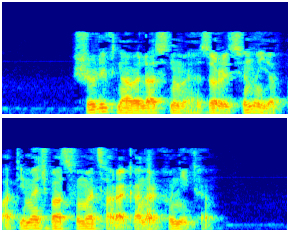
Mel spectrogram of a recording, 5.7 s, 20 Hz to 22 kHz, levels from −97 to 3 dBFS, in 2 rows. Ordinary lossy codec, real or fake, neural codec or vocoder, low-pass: MP3, 32 kbps; real; none; 7.2 kHz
